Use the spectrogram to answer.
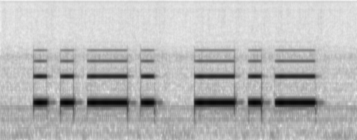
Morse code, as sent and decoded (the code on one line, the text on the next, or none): ..-. -.-
FK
